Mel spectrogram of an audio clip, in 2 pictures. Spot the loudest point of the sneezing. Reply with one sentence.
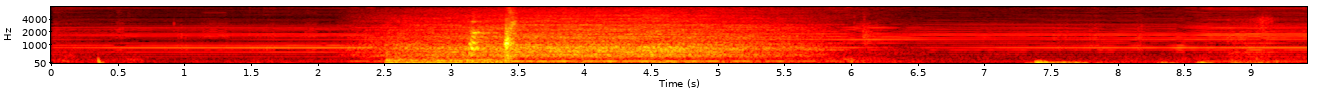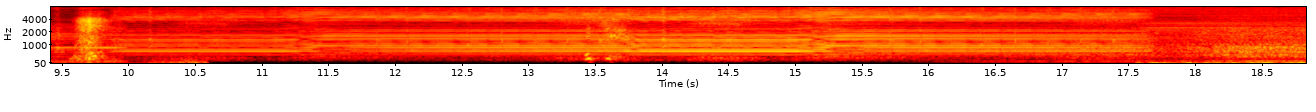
The volume of the sneezing peaks at 3 seconds.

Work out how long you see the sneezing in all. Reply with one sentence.
The sneezing can be heard for 3 seconds in total.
